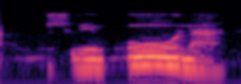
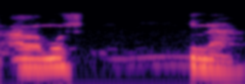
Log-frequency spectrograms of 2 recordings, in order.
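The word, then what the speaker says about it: الْمُسْلِمُونَ: Jadi al-muslimun, bacanya al-muslimuna, bukan al-muslimina, bukan.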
